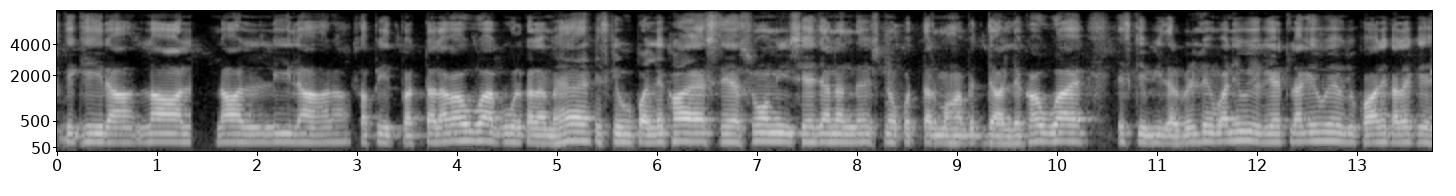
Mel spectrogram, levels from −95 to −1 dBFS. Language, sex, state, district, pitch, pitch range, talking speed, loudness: Hindi, male, Uttar Pradesh, Ghazipur, 130 Hz, 125-135 Hz, 160 wpm, -23 LUFS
